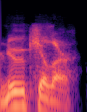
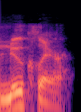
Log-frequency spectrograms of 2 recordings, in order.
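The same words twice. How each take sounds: First: It is said with a Southern US pronunciation. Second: It is said with a standard pronunciation.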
